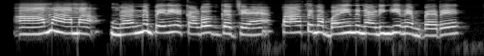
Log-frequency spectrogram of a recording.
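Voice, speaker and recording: Using a cartoonish character voice, a woman speaks at a moderate pace with an extremely high pitch. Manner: sharp-tongued, scolding.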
